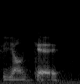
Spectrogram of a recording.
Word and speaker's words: fiancé: Fiance. – I can't remember what it was, but it's pronounced fiancé.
